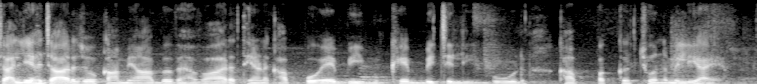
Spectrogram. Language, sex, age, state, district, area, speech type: Sindhi, male, 18-30, Delhi, South Delhi, urban, read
